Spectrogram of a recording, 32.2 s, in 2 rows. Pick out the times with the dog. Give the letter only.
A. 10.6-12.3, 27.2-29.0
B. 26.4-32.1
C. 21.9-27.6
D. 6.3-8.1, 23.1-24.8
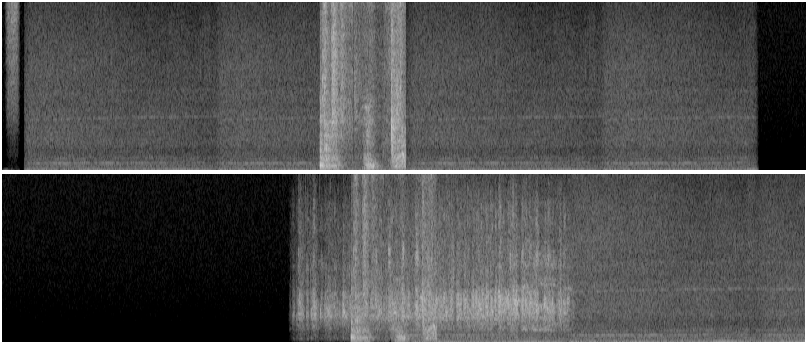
D.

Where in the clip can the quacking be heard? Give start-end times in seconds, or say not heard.
21.9-27.6.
